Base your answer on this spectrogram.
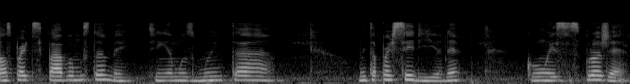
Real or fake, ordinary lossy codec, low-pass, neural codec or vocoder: fake; none; 7.2 kHz; vocoder, 44.1 kHz, 128 mel bands every 256 samples, BigVGAN v2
